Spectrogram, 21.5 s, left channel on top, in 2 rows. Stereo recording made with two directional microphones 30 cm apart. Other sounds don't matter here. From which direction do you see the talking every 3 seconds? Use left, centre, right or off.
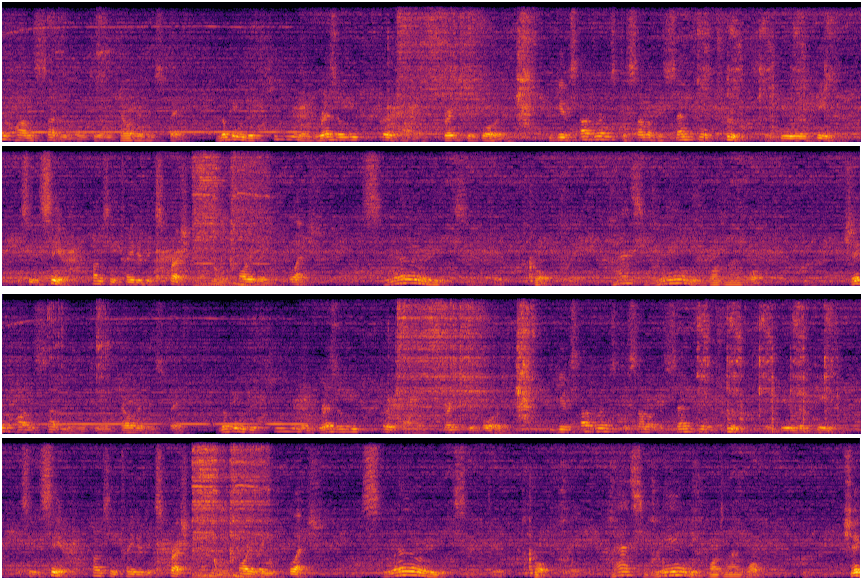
left, left, left, left, centre, right, right.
